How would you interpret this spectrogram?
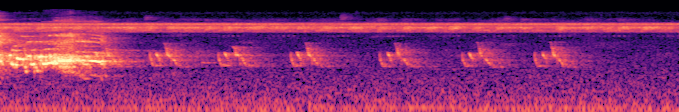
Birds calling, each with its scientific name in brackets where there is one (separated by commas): Rufous-fronted Antthrush (Formicarius rufifrons), Thrush-like Wren (Campylorhynchus turdinus), Mealy Parrot (Amazona farinosa)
